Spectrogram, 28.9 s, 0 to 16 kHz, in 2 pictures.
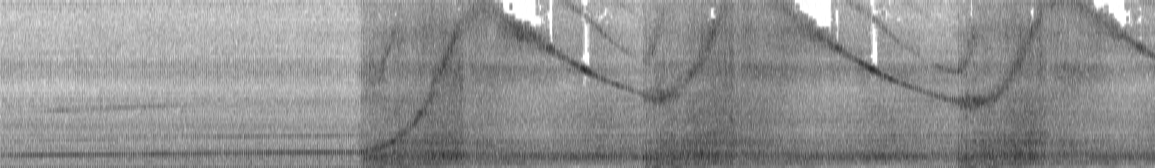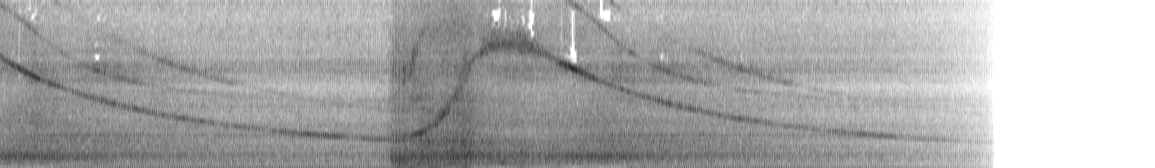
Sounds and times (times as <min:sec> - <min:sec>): Car: 0:00.0 - 0:26.9
Accelerating, revving, vroom: 0:03.9 - 0:18.4, 0:19.1 - 0:25.3.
